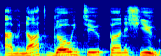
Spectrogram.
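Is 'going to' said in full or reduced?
full. 'Going to' is said in full.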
